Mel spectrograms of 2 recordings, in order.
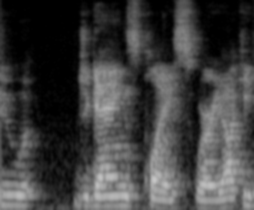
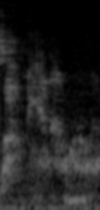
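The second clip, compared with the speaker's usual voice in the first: hushed unvoiced whisper; 30 dB quieter, much faster than usual. Boys whispering in the cabin, a whisper. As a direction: whisper it so no one hears. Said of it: "and, like, whisper".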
